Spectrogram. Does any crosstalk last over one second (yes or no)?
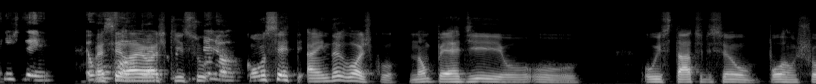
yes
